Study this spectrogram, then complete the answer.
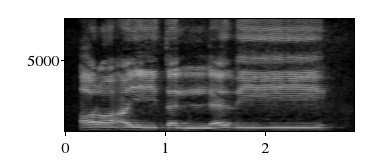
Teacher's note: را ہے، اس کے اوپر زبر ہے، تو اس را کو پر کریں گے، موٹا کر کے پڑھیں گے اور اس کو اس طرح پڑھیں گے، ارأیت الذی۔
